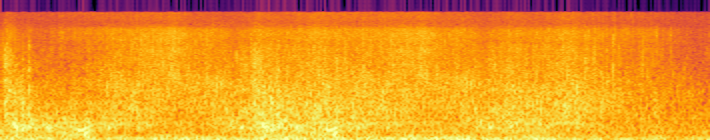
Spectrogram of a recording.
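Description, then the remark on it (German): A loud, steady rush of wind and churning ocean waves surrounds a rocking ship at sea in a strong storm, a dense roar that swells slightly and fades a little at the end, with no voices. “Das Schiff begann zu schwanken. Ihre Eltern wollten sie festhalten, damit sie nicht über Bord gingen.”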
